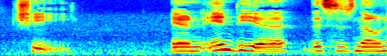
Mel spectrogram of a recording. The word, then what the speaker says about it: Qi: According to practitioners, the healing effects are mediated by channeling the universal energy known as Qi, pronounced Chi.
